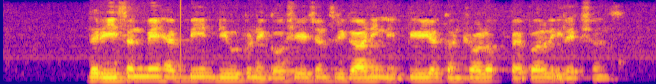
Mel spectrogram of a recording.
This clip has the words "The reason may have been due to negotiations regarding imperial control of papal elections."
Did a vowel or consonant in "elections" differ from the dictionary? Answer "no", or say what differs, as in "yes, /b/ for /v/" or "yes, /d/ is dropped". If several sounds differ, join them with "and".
yes, /s/ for /z/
